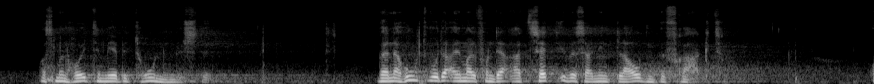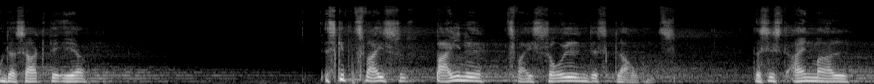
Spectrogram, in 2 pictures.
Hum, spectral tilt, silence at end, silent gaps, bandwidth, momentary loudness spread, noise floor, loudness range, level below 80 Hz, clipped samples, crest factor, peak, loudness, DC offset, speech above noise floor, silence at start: none; -7 dB/octave; 0 s; none; 16 kHz; 17 LU; -55 dBFS; 5 LU; -56 dBFS; under 0.1%; 20 dB; -2 dBFS; -20 LUFS; under 0.1%; 35 dB; 0.4 s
